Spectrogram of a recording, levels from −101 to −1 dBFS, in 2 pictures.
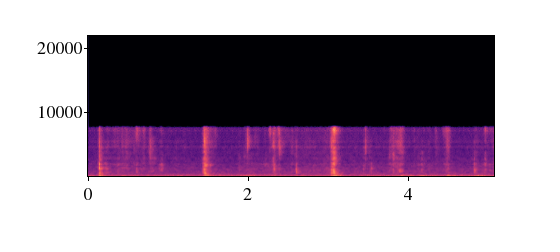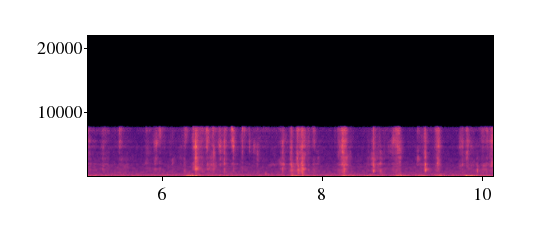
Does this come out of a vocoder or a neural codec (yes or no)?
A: yes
